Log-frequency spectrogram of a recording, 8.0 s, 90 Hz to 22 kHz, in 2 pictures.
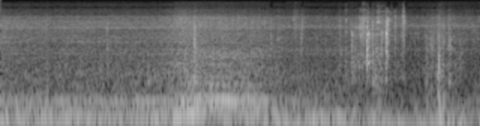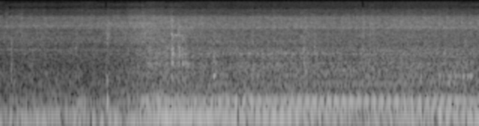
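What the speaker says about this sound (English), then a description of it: "just pulling forward out of the shop, applying the brakes, it stops" A 1970 Chevrolet El Camino idles and rumbles close by as it pulls forward out of a shop, engine note rising slightly, with faint clinks in the background.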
